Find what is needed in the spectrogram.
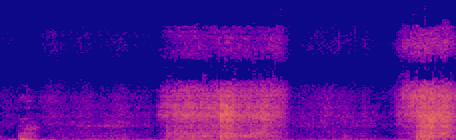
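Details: Start of a cold with sore throat and gagging, recorded two days before it worsened: a few breathy, hoarse cough-like bursts with gaps; still a mild cough.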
